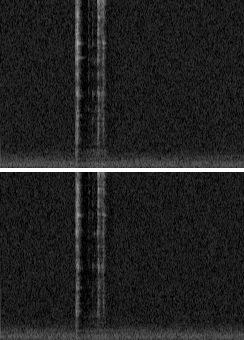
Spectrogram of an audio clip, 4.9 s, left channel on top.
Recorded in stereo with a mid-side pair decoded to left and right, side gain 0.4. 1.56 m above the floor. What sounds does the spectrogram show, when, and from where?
1.5 s keys jangling: 55° left, 1.8 m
